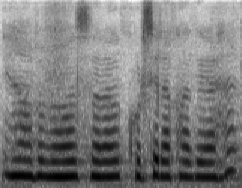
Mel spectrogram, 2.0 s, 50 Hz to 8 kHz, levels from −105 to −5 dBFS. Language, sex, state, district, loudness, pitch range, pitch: Hindi, female, Bihar, West Champaran, -12 LUFS, 235-245 Hz, 240 Hz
